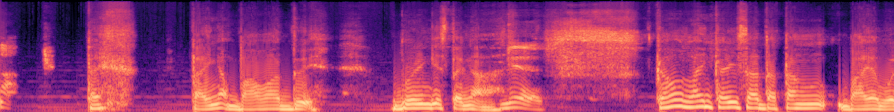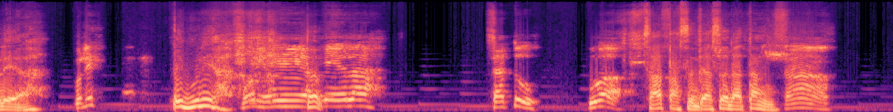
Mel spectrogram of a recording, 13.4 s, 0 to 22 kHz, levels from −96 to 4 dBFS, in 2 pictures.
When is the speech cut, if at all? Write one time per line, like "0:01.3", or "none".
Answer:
none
